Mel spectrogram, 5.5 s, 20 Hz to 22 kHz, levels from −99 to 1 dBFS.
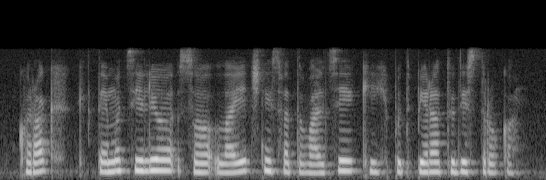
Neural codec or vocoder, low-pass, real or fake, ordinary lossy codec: none; 7.2 kHz; real; none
